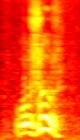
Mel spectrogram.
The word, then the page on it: uʒur: Xyzyl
